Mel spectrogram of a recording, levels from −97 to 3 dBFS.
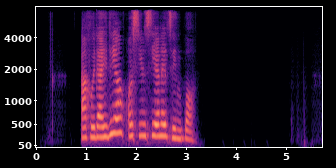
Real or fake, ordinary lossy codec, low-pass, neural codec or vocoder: fake; AAC, 32 kbps; 7.2 kHz; codec, 16 kHz, 0.5 kbps, FreqCodec, larger model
